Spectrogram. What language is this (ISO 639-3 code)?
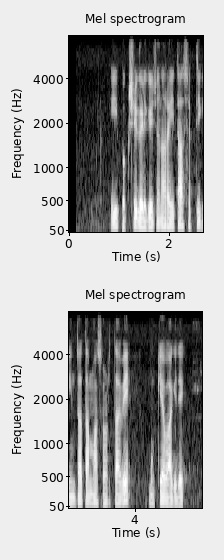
kan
